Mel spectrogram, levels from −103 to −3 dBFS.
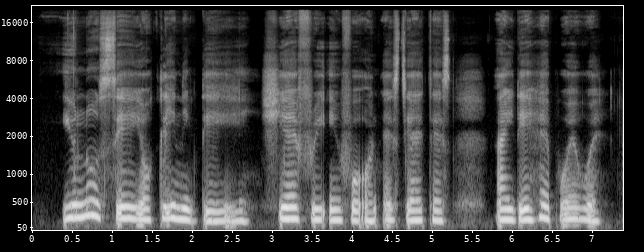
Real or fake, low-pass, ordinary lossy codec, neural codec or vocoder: fake; none; none; vocoder, 48 kHz, 128 mel bands, Vocos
